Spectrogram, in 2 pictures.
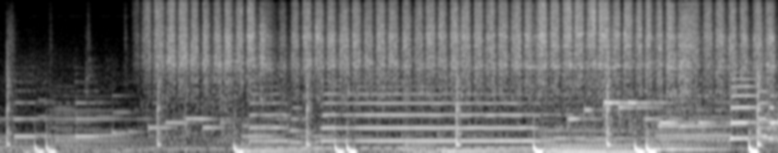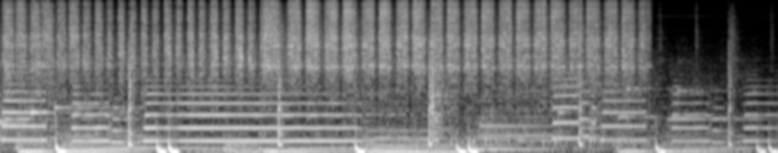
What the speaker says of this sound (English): So I would start off by wet sanding this piece all the way down to the plastic and start over.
